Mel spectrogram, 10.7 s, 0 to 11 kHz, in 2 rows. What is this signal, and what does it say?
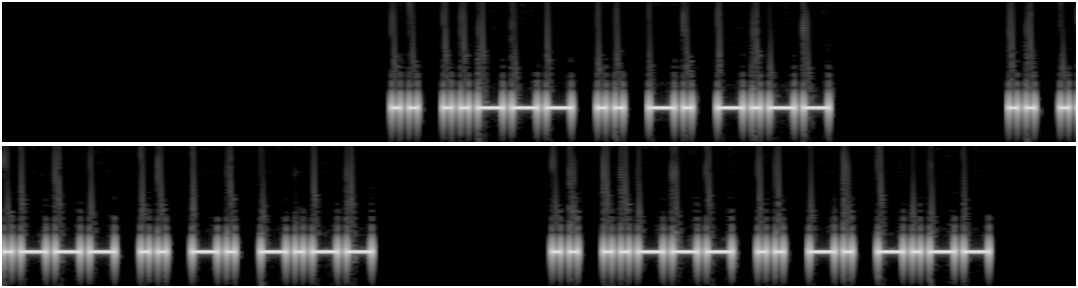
Morse code, heard as a keyed tone, about 28 wpm, 700 Hz. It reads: I2INY I2INY I2INY
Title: DXCC-100 Call Signs - 5 Characters - Repeated 3x - 28wpm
